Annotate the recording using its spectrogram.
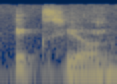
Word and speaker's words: Ixion: Ixion, how do I say that? I-X-I-O-N. Ixion. – Everybody says that. – Is it Ixion? – Everybody says that. Every time they read that out, Ixion. – Yeah, it is Ixion.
